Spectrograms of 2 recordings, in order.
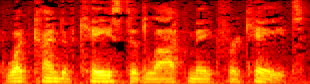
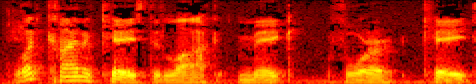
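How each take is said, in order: First: Slow mock-stilted read; mocking scripted read. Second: Slow stilted podcast read; stiff scripted read. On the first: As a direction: parody the stiff script. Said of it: "when you read a sentence like". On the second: Acted. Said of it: "Wow, you were just".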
